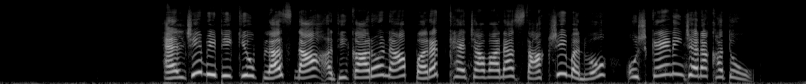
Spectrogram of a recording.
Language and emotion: Gujarati, angry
